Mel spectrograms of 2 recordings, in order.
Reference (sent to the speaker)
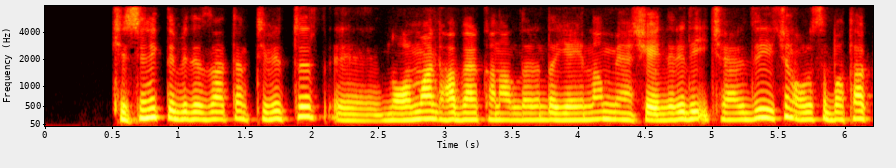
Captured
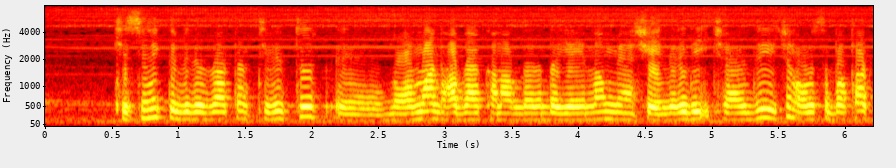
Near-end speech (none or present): none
